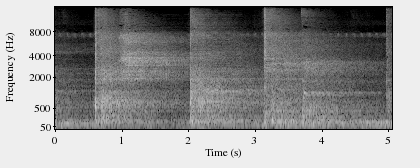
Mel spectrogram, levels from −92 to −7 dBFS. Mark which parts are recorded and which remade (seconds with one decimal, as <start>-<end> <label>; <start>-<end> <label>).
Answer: 0.0-1.6 recorded; 1.6-2.8 remade; 2.8-5.1 recorded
